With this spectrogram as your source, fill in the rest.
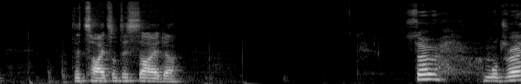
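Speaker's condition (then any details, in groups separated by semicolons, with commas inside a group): No condition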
